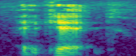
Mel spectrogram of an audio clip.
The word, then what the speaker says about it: Hecate: Heka, spiritual science, and Hecate, or Hekket, as they pronounce it in, you know, the northern areas of the planet, and where she comes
